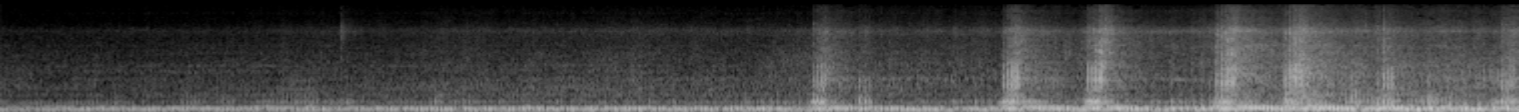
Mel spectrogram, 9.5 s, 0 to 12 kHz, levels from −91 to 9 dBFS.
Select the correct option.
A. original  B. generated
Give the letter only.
B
